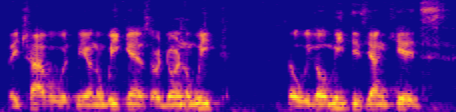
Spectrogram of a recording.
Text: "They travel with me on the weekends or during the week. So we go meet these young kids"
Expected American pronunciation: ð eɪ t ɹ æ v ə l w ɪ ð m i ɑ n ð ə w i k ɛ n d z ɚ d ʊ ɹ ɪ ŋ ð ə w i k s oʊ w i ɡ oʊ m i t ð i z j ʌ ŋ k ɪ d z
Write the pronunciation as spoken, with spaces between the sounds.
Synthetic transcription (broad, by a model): ð eɪ t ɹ æ v l w ɪ ð m i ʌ n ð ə w i k ɛ n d ɚ d ʊ ɹ ɪ ŋ ð ə w i k s oʊ w i ɡ oʊ m i t ð i z j ʌ ŋ k ɪ d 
